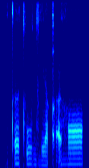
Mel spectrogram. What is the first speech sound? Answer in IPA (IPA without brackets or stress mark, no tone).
tʼ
